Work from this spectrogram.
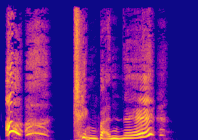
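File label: die, Korean; melodie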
